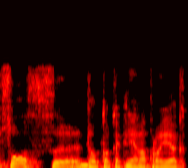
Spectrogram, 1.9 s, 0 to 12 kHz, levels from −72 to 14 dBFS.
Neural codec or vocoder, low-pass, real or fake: codec, 16 kHz, 16 kbps, FreqCodec, smaller model; 7.2 kHz; fake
